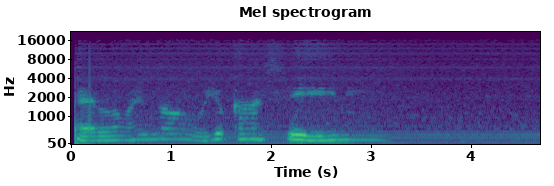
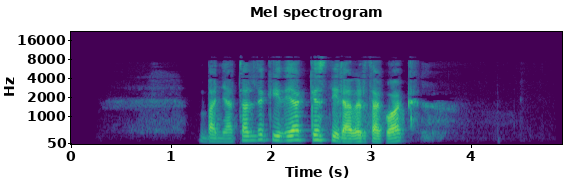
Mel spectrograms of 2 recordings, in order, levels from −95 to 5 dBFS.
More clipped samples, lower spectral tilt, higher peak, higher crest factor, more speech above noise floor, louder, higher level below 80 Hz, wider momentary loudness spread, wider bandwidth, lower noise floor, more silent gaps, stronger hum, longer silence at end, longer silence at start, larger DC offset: neither; first, -8 dB/octave vs -4 dB/octave; second, -16 dBFS vs -2 dBFS; about the same, 20 dB vs 22 dB; second, 24 dB vs 54 dB; second, -35 LUFS vs -19 LUFS; first, -58 dBFS vs -74 dBFS; first, 20 LU vs 12 LU; first, 16.5 kHz vs 9.2 kHz; second, -57 dBFS vs -74 dBFS; neither; first, 50 Hz at -55 dBFS vs none; second, 0 s vs 1.45 s; second, 0.05 s vs 1.3 s; neither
